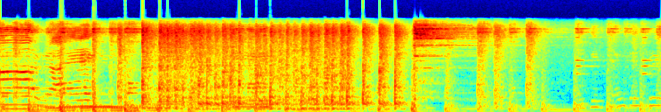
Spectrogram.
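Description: Live band music with a drum kit keeping the beat, bass drum and snare prominent, and a man's singing voice over it in the first couple of seconds. The music gets noticeably quieter about five and a half seconds in.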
